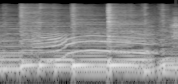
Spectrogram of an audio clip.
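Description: animal, cow mooing

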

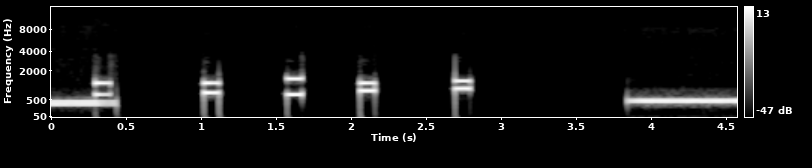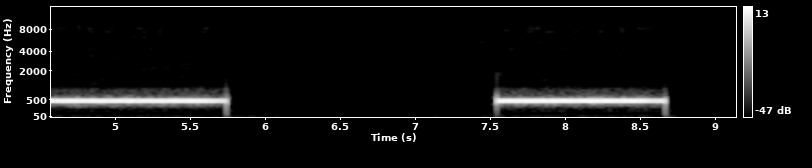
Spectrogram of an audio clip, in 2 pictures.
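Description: signal or alarm, telephone dial tone

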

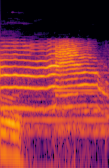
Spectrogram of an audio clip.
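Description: animal, angry cat yowling

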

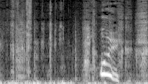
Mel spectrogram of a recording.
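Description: animal, dog barking and panting

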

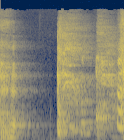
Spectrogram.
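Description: human body sound, man coughing

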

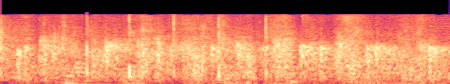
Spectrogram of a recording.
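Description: crowd, audience applause

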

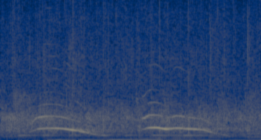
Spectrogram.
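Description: crowd, concert audience applause

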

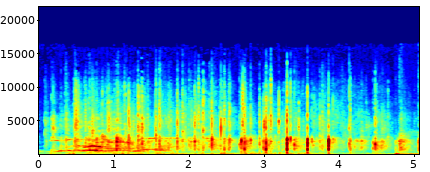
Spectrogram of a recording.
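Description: crowd, audience applause

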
